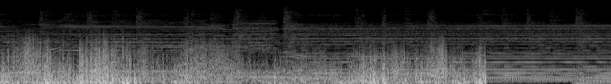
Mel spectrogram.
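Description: Wind buffeting the microphone over background music; the wind noise cuts off suddenly near the end, leaving the music on its own.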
